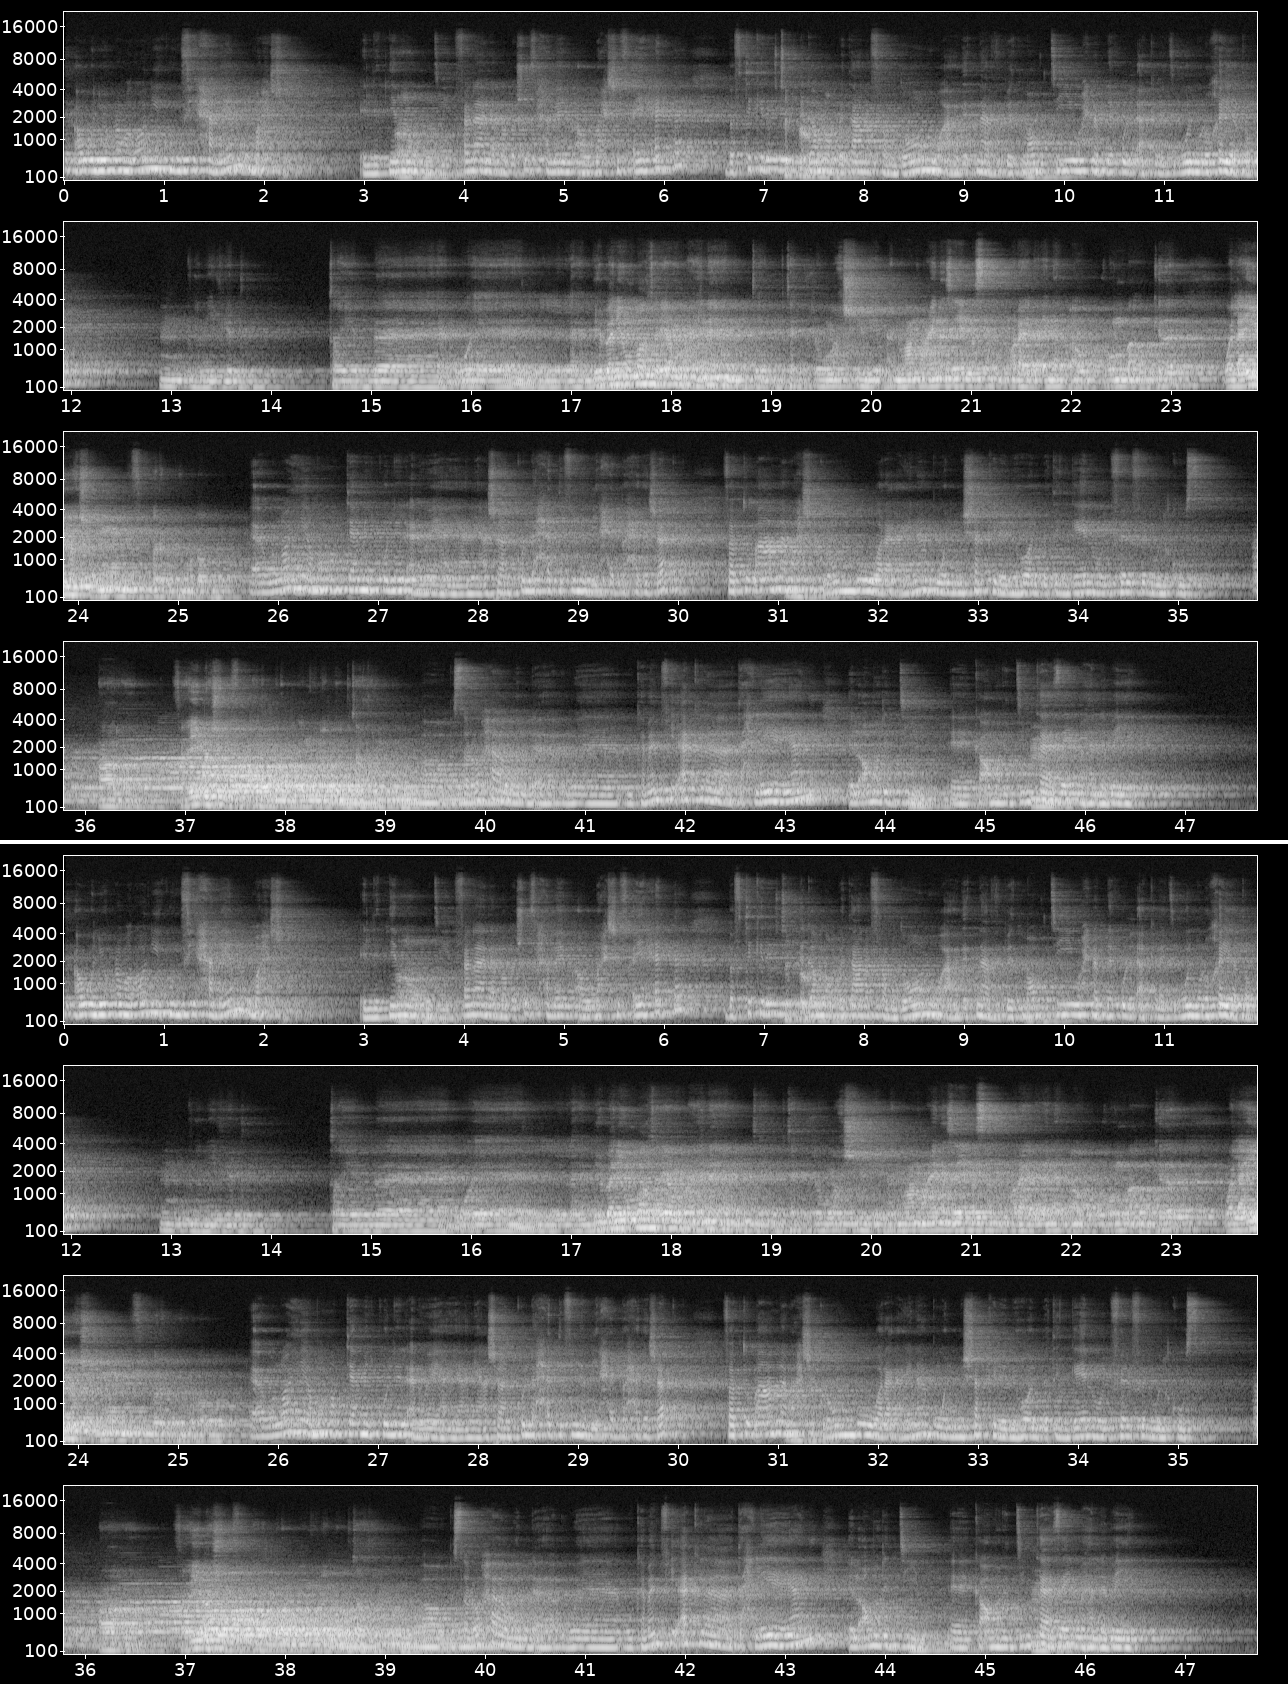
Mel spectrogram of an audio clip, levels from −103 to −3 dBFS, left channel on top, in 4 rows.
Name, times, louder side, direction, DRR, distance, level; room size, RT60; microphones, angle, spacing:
voice 1, 0.0-2.2 3.0-12.0 25.7-35.2 39.3-46.5, equal, 5° right, -2 dB, 0.4 m, -23 dB
voice 2, 7.3-7.7 9.6-9.7 12.9-13.8 14.6-23.1 23.5-25.4 31.1-31.3 36.1-36.6 37.0-39.2 44.2-44.4 45.5-45.7, left 1 dB, 80° left, -3 dB, 1.2 m, -22 dB
sound 1, 35.8-40.5, equal, 30° left, 0.8 m, -20 dB
10.5 x 4.6 x 3.0 m, 2.8 s
head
